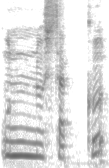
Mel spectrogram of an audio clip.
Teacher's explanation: Notice that there's a double N, so we hold on to that a little bit.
